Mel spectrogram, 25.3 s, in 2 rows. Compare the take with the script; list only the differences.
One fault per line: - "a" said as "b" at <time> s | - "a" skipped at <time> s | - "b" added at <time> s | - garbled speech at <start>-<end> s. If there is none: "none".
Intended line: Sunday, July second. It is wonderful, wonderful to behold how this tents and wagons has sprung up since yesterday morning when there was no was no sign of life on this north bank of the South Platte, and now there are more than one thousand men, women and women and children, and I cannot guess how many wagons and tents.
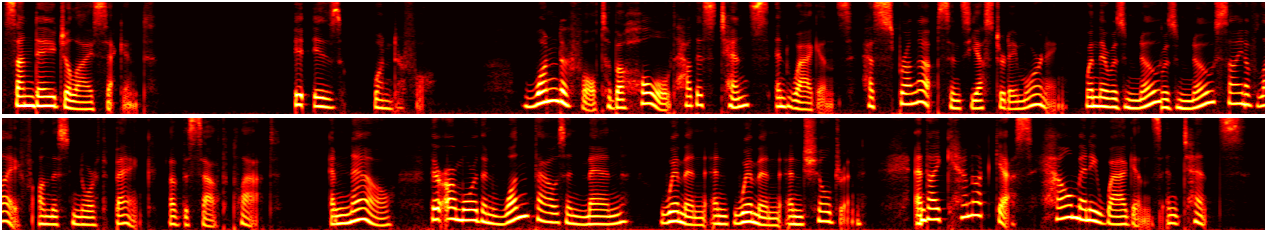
none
